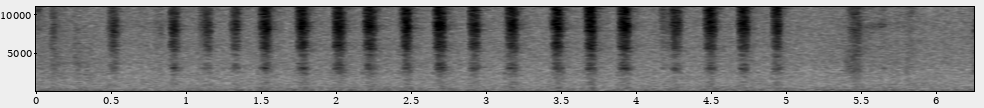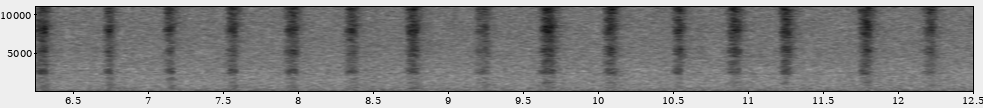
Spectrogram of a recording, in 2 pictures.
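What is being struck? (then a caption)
Graphite pencil on paper sketchbook page. A wooden graphite pencil sketches on a white spiral-bound paper sketchpad lying flat on a wooden table, its steady strokes rubbing and scratching the paper. Quick, evenly spaced bright scratches come in a fast rhythmic run for the first few seconds, then continue as slightly slower, crisp strokes over a quiet low background hum.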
